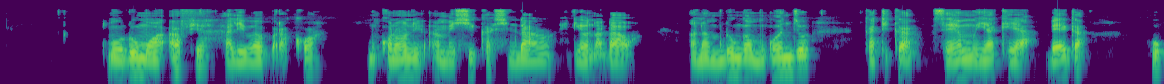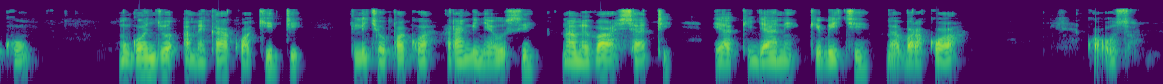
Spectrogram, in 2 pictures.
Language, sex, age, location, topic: Swahili, male, 25-35, Kisii, health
